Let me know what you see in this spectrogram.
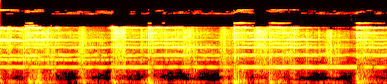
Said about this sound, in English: Well, that bell calls class to order, Quiz Kids, and here's your first question.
